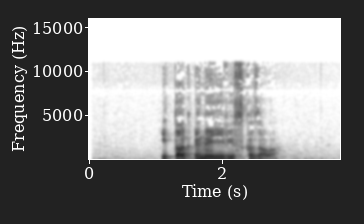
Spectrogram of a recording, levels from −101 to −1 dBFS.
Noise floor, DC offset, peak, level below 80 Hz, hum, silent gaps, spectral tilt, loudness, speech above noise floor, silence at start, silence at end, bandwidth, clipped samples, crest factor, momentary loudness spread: -69 dBFS; under 0.1%; -2 dBFS; -60 dBFS; none; none; -6.5 dB/octave; -19 LUFS; 51 dB; 1.1 s; 1 s; 11.5 kHz; under 0.1%; 18 dB; 15 LU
